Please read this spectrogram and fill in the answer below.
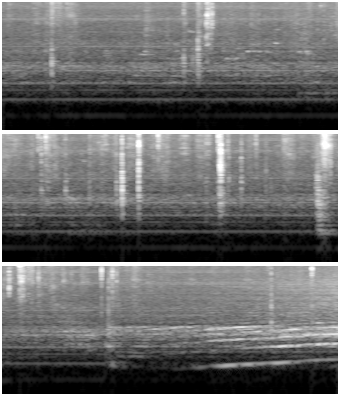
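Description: Small electronic parts and a circuit board being handled and set down on a table: a handful of sharp light clicks and taps spread out over a steady low hum. Near the end a rising, wavering tone comes in and grows louder.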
